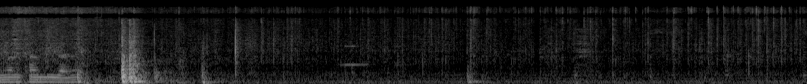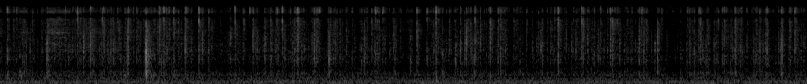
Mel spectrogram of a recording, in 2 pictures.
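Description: Egg fried rice sizzling in a wok, crackling steadily as a wooden spatula turns and scrapes it, with a sharp knock about a second in.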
